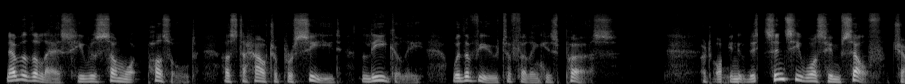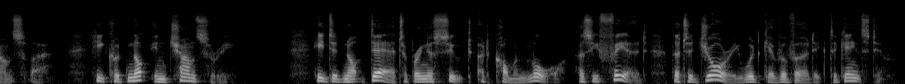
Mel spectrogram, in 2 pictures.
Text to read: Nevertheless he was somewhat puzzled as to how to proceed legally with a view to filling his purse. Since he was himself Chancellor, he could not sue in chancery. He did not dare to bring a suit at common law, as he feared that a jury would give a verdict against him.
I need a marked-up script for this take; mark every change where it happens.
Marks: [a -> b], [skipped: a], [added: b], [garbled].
Nevertheless he was somewhat puzzled as to how to proceed legally with a view to filling his purse. [garbled] Since he was himself Chancellor, he could not [skipped: sue] in chancery. He did not dare to bring a suit at common law, as he feared that a jury would give a verdict against him.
